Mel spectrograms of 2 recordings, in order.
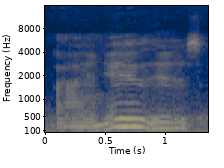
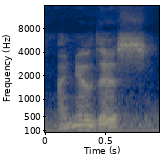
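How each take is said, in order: First: Drawn out, slow and a bit softer. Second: Said in the usual way. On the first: Real, not acted. Stitcher to her viewers, slowly drawn out. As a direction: stretch each word slowly, like savouring it. Repeats phrase, second take slower.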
